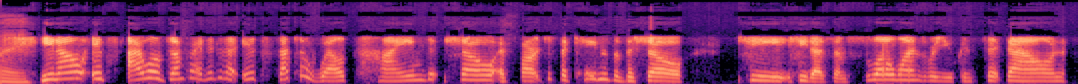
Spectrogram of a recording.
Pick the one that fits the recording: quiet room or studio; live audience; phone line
phone line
